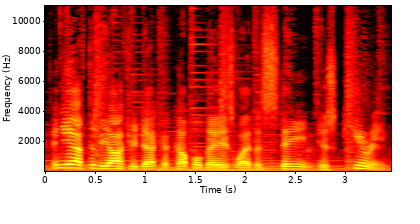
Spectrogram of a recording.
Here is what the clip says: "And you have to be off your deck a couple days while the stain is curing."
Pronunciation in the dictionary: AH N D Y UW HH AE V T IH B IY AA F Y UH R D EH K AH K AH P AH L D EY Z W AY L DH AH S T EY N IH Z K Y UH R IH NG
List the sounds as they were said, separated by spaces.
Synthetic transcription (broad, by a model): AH N Y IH HH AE F T IH B IY AA F Y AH R D EH K AH K AH P L D EY Z W AY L DH AH S T EY N IH Z K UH R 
